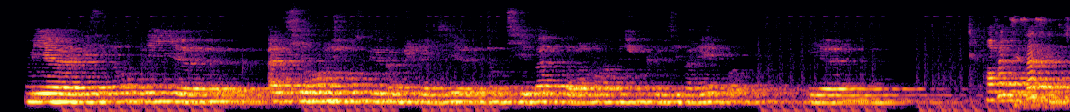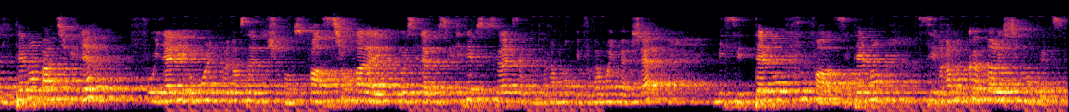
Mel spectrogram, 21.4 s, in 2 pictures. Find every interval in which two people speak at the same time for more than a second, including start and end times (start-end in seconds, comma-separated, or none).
none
